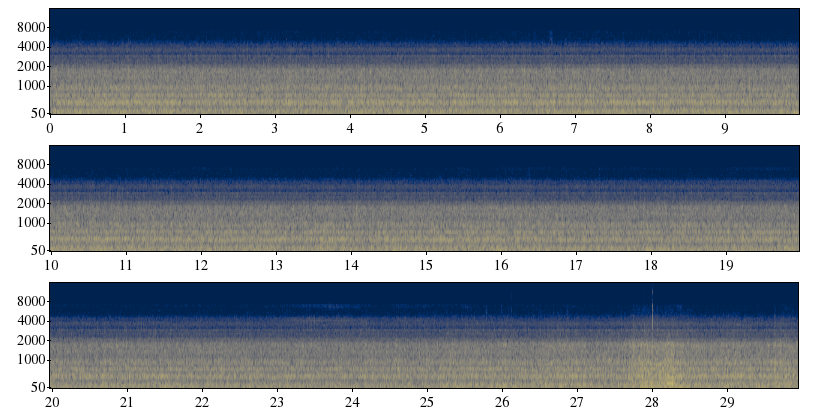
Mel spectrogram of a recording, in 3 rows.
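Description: Polaris Sportsman 570 ATV's single-cylinder engine running steadily while riding along a dirt trail. Near the end there is a single sharp knock.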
